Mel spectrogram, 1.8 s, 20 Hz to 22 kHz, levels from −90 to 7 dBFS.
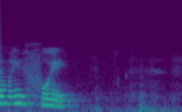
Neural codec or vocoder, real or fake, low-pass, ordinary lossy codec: none; real; 5.4 kHz; AAC, 48 kbps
